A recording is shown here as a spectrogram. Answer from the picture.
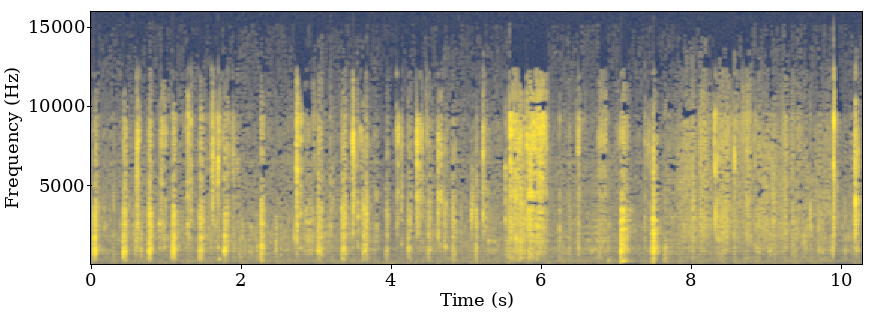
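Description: Close-miked eating sounds: wet chewing and lip-smacking of soft braised pork belly, a rapid run of sharp mouth clicks, with a breathy puff of air about six seconds in and a louder smack about a second later.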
